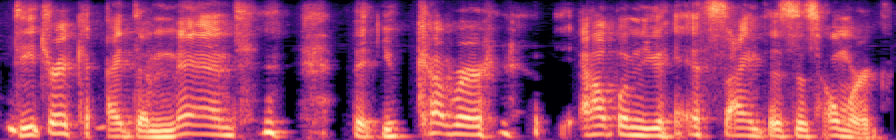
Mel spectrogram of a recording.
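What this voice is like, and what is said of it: Stern parent voice, not very convincing. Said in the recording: “do my stern parent voice ... That's your parent's voice. Your kid's going to run all over your ass.”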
